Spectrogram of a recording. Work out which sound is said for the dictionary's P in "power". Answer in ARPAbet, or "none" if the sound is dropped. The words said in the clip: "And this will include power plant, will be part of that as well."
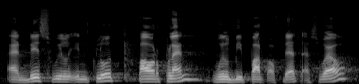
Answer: P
